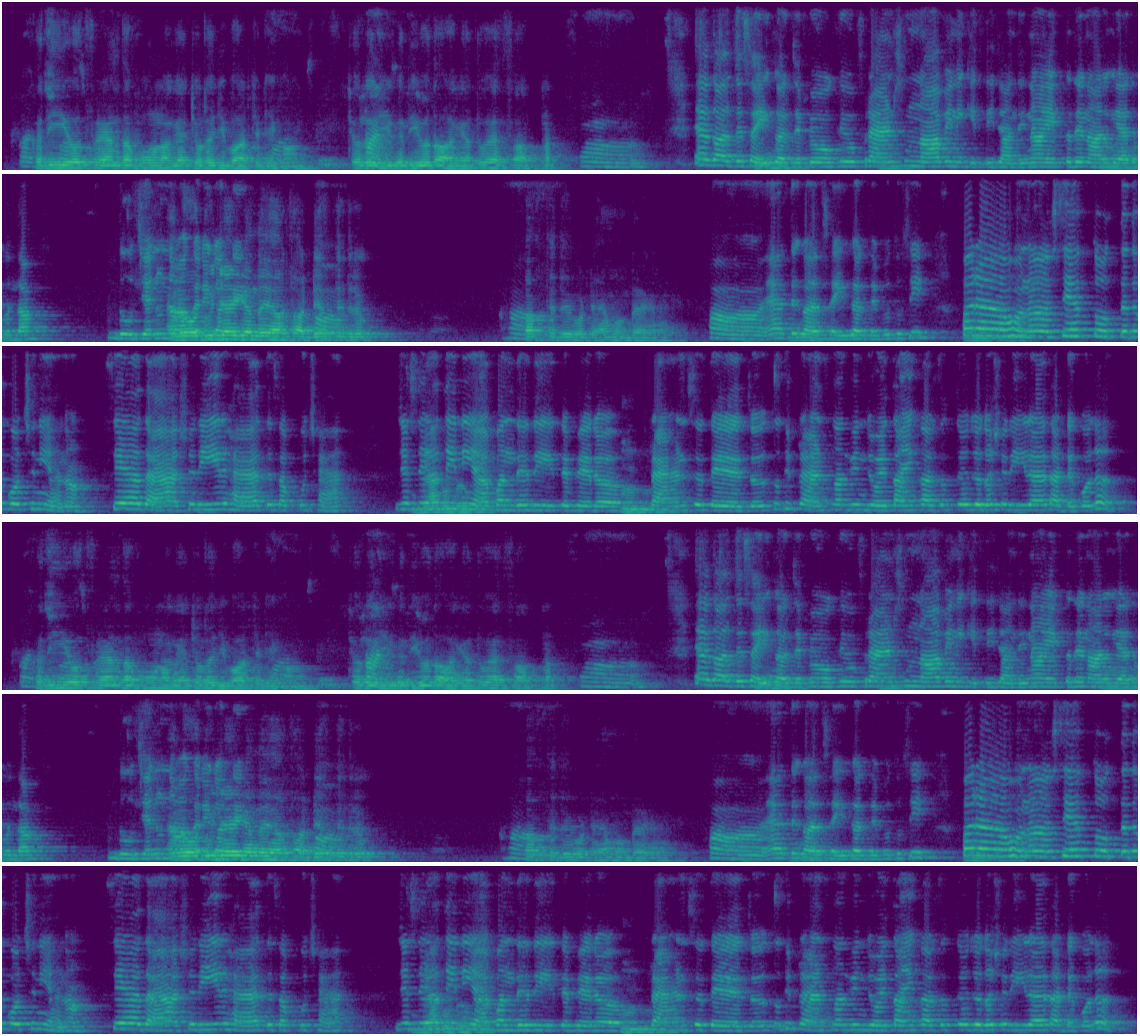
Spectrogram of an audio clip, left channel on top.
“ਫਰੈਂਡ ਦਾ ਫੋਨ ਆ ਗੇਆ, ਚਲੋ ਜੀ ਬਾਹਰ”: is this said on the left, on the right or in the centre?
Left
